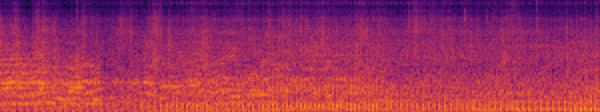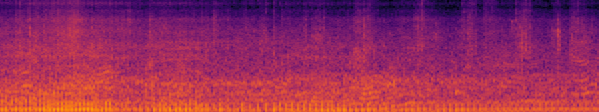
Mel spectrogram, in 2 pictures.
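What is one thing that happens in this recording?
A motorbike engine runs nearby with a low, steady rumble.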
